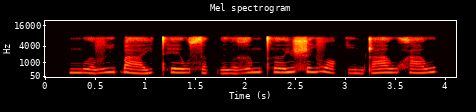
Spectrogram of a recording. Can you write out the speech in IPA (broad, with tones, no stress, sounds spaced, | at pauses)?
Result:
m u˨˩˨ ə̯ v i˧ ɓ aː˨˩˦ j t̪ʰ e˧ w s ə˨˩ k̚ l ɨ˨˩˨ ə̯ ɣ ə˧ m t̪ʰ əː˧˥ j ʂ i˧˥ v ɔ˨˩ k i˨˩ m ʈ aː˧ w x a˧˥ w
